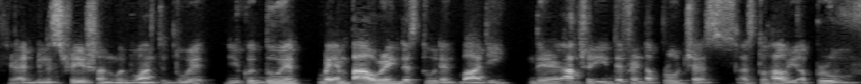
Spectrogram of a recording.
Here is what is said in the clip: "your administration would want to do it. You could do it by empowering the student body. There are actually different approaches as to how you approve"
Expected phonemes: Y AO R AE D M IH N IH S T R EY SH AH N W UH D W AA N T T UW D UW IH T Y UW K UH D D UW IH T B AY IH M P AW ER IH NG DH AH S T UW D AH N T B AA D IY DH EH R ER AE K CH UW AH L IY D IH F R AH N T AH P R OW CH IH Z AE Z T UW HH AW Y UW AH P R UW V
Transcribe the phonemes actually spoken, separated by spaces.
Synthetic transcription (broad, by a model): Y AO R AE D M IH N IH S T R EY SH AH N W UH D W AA N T T UW D UW IH T Y UW K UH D D UW IH T B AY IH M P AW ER IH NG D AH S T UW D AH N T B AA D IY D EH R AE K CH UW AH L IY D IH F R AH N T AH P R OW CH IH S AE S T UW HH AW Y UW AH P R UW V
